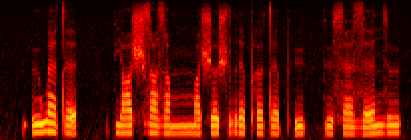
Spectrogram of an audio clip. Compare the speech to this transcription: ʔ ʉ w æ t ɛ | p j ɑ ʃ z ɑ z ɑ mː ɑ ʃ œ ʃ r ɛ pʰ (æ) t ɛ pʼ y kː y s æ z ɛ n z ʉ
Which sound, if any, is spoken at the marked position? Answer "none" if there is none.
œ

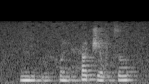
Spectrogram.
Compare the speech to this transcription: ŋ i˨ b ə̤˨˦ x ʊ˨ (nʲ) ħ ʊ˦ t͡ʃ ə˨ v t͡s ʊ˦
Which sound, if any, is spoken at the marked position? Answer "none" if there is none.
n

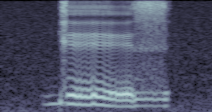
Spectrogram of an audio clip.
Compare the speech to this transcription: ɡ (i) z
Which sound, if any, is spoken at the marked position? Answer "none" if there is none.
e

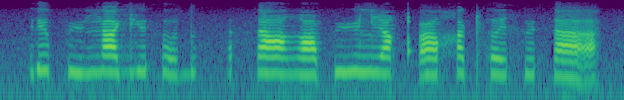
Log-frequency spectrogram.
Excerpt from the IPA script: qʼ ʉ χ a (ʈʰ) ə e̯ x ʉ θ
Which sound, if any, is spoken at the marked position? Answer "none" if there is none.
ʈʰ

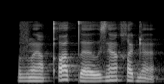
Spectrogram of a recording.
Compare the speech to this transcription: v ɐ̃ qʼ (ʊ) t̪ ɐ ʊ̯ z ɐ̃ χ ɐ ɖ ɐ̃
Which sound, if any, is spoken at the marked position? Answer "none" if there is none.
ɔ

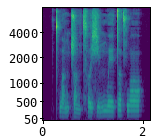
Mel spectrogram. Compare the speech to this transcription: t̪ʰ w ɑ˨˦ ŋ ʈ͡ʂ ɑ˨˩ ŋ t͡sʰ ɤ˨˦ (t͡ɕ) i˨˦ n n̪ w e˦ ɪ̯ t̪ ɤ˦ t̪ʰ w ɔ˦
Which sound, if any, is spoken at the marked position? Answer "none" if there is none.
ɕ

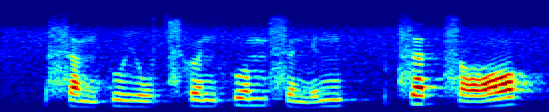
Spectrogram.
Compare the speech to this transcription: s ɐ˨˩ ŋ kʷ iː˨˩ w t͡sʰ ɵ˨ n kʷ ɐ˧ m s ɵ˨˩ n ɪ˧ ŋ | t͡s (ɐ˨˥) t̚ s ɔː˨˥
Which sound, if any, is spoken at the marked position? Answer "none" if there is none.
ɐ˥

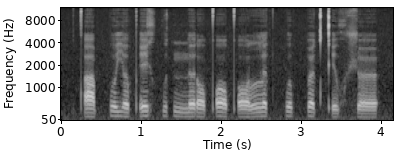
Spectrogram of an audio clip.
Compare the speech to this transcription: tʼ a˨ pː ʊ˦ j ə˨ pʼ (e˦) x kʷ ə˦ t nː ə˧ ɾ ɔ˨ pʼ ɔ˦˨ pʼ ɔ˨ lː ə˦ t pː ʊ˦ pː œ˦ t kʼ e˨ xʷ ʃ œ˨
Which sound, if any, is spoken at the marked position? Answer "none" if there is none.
e˦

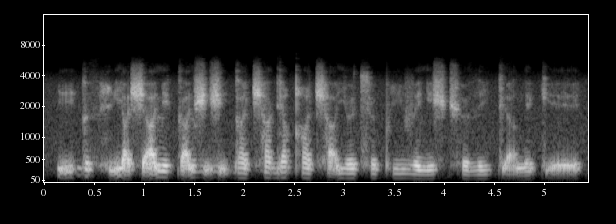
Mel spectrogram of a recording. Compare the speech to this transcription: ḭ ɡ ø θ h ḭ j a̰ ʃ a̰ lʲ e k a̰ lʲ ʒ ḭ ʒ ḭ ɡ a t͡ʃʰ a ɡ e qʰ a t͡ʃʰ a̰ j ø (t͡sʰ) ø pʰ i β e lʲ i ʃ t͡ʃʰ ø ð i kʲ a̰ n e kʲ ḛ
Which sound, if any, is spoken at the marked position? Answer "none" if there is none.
t͡sʰ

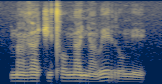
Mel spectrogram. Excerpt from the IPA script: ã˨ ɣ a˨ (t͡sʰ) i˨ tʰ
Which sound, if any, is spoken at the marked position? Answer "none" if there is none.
t͡ʃ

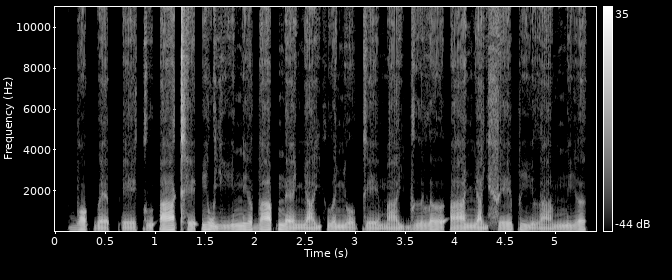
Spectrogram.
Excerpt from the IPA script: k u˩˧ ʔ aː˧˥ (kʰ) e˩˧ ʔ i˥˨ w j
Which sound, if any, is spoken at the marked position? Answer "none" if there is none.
kʰ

